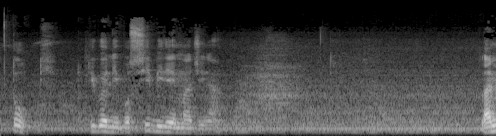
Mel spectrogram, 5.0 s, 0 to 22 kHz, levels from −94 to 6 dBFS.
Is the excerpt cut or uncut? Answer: uncut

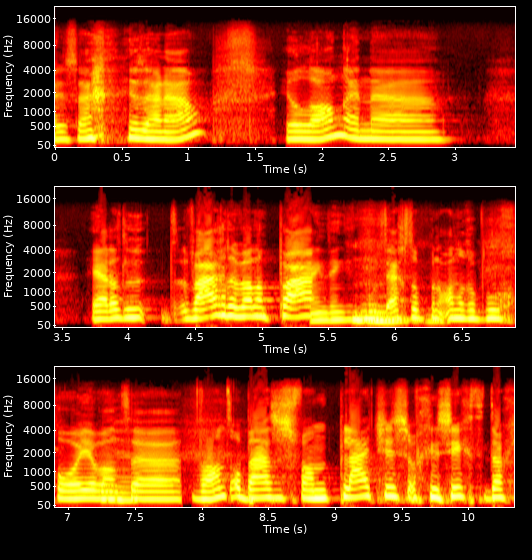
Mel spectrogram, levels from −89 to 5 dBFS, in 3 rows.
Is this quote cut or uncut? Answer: cut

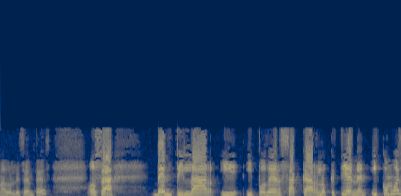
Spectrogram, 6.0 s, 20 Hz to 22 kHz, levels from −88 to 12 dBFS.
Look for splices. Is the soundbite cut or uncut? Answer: cut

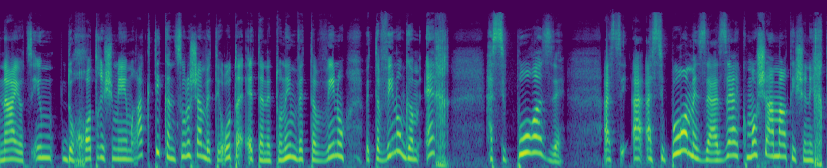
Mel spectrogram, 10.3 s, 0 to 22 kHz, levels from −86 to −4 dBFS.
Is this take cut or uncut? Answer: uncut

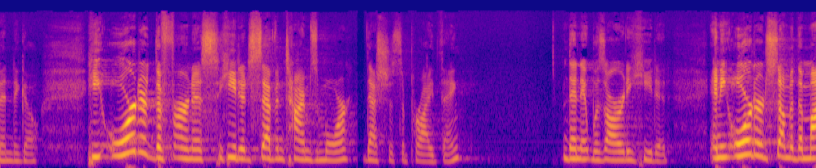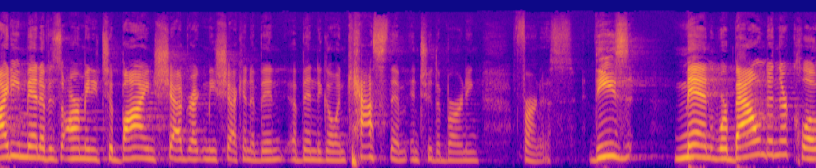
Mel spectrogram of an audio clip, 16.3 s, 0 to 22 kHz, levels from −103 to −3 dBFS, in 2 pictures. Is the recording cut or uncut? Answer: cut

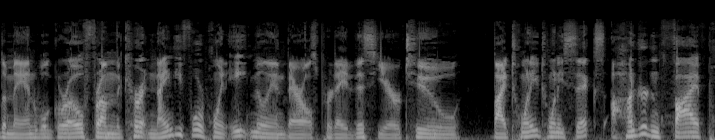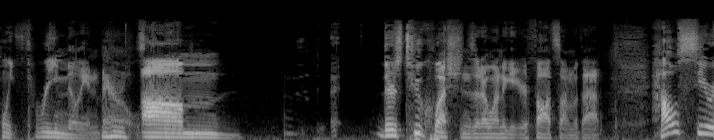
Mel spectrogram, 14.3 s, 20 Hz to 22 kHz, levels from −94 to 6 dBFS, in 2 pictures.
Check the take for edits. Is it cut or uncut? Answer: cut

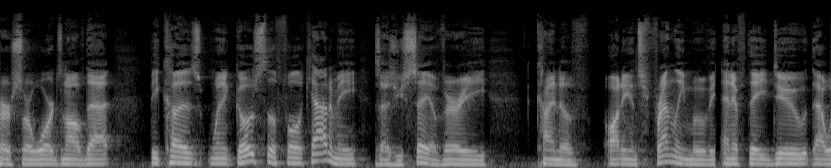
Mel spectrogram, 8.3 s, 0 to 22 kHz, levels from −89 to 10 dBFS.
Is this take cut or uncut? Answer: cut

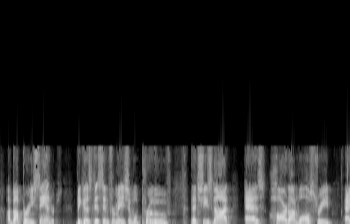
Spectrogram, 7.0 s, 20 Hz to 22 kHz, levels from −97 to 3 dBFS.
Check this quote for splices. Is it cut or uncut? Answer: uncut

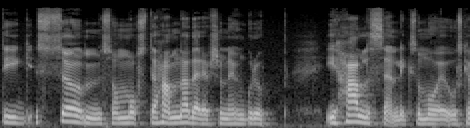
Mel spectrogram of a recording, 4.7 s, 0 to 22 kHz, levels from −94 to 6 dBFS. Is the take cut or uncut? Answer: uncut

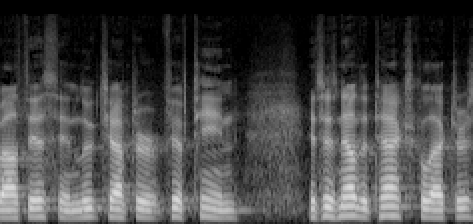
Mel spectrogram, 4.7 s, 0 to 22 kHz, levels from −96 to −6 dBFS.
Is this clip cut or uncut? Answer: uncut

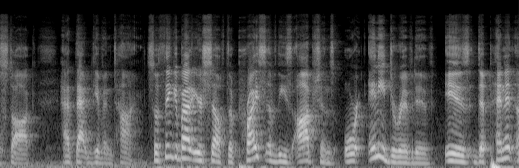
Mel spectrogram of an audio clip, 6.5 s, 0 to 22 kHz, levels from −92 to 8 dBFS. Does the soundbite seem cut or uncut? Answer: cut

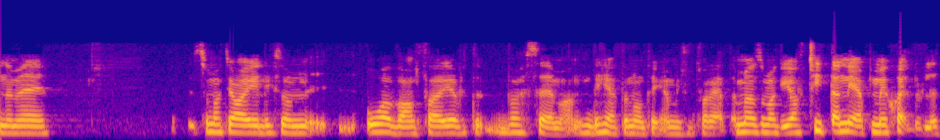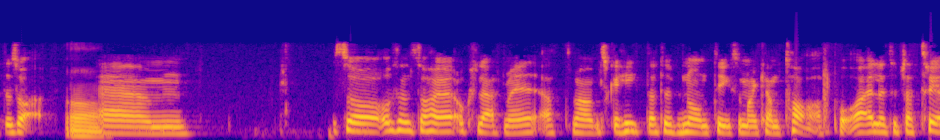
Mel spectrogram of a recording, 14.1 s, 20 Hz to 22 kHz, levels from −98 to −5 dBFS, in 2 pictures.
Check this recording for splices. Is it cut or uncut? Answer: cut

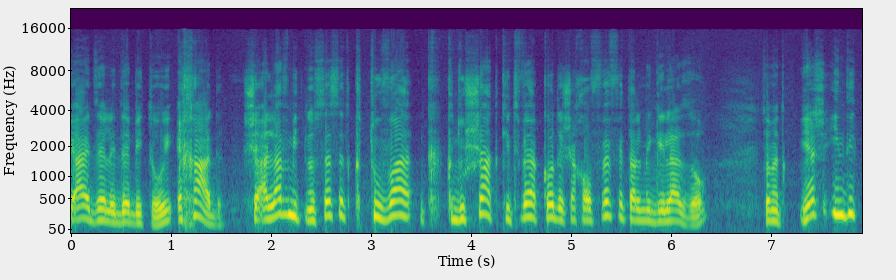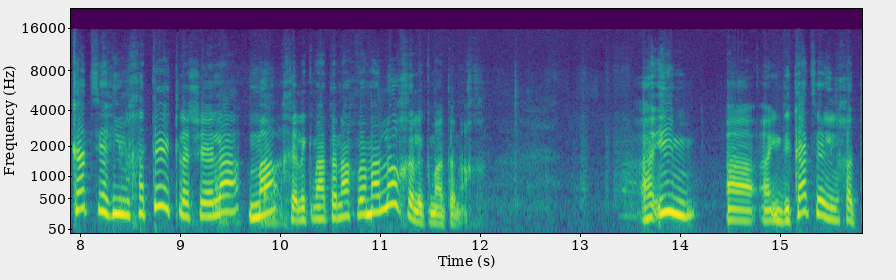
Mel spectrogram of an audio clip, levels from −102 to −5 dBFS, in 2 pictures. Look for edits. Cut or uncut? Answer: cut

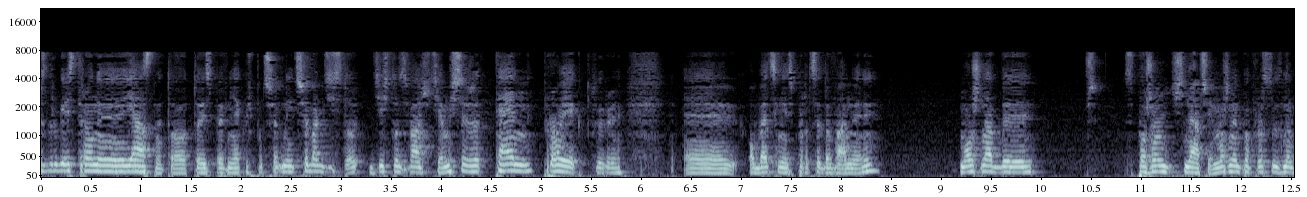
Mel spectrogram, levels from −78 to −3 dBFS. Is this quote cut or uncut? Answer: uncut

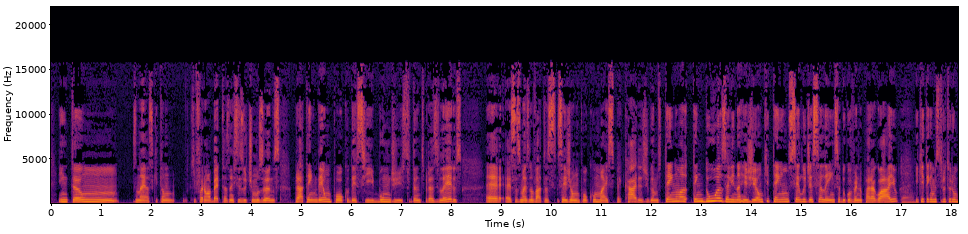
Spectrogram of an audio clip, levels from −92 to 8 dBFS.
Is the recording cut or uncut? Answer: cut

